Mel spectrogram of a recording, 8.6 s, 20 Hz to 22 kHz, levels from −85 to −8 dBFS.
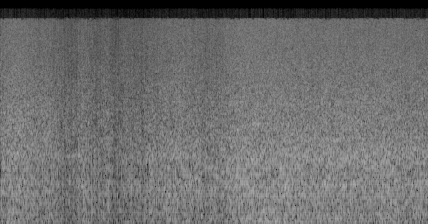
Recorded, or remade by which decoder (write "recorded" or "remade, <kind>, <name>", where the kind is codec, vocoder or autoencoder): recorded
